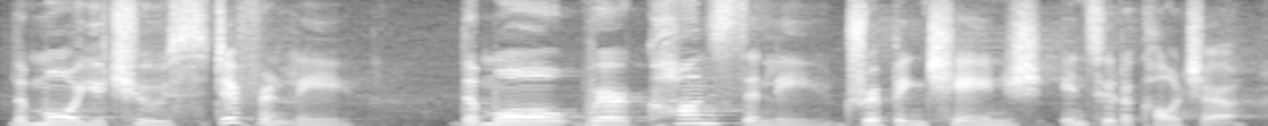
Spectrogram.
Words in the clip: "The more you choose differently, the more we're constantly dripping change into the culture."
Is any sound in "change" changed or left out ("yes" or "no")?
no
